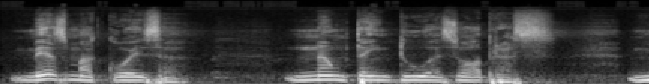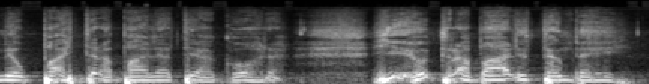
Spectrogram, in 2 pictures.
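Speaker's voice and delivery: slow, measured pronouncement; divine voice. Retold or imitated. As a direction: voice of God answering with deliberate pauses. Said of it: "E a voz falou assim pra mim". (voz divina, pausada e solene)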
